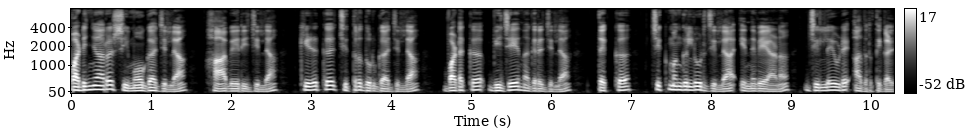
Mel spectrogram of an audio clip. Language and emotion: Malayalam, neutral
